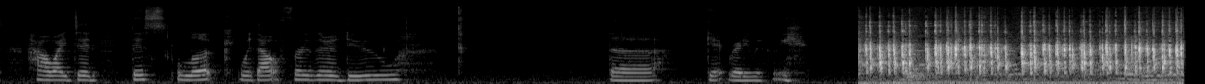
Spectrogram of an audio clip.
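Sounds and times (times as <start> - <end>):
rapid sharp clicks: 8.6 - 11.9.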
